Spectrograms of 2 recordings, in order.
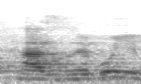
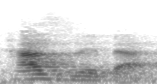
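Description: First: تضربوی with "-u" before the linking "-ye"; teacher's model تضربوی, "tazribu-ye"; nominative ending. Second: تضرب ending in a clear "-a"; teacher's model تضرب, "tazriba"; accusative ending. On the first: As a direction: sound the "oo" in تضربوی. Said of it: "باز تضربوی بعدی". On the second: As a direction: drop lower, finish تضرب on open "a". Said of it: "اگه بخواد منصوب بشه". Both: Shown as a demonstration.

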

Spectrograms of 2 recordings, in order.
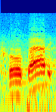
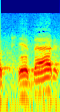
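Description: First: کبر read "kobar", with an o; kobar, short o in the first syllable of کبر; first-vowel variant. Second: کبر read "kebar", with an e; kebar, short e in the first syllable of کبر; first-vowel variant. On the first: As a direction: say کبر with an o after the k: KO-bar. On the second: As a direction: say کبر with an e after the k: KE-bar. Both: Shown as a demonstration. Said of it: "کبر یا کبر".

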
